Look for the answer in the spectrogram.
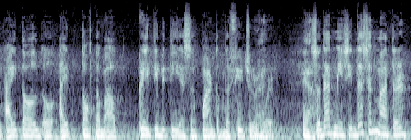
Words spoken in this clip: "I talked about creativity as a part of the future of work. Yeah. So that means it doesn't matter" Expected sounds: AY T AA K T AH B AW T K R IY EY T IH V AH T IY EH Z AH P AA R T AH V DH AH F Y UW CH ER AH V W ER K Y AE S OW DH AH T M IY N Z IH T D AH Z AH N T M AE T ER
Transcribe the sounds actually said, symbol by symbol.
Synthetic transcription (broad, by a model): AY T AA K T AH B AW T K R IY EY T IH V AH T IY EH S AH P AA R T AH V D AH F Y UW CH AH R W ER K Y S OW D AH T M IY N S IH T D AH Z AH N T M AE T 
